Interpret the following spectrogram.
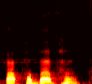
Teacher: पा फ ब भ म यह हमारे किस में आते हैं? ओष्ठ में आते हैं।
